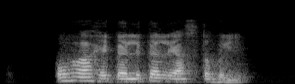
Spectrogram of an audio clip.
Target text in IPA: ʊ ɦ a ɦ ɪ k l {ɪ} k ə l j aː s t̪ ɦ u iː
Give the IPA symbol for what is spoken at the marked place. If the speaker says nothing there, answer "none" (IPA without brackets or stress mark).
ɪ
